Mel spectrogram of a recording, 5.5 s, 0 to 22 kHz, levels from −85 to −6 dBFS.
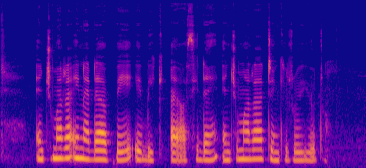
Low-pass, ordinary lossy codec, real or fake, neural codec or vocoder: none; none; real; none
